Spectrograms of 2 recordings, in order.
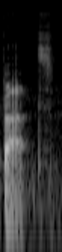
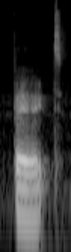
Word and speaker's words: Butte: Christmas at Red Butt. To specify, we know that it's pronounced boot, but it's more funny as butt.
